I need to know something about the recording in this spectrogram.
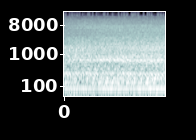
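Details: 2016 Ford F-150 3.5 V6 first start after the correct starter replaced a wrong one on a supposedly locked-up "dead" engine; it is burning off thick fluid that smells like Marvel Mystery Oil. Smooth, quiet, even idle with no knocks or ticks. Normal idle.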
